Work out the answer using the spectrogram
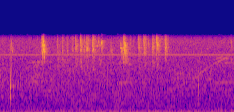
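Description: Birds chirping in quick, high twittering bursts that come and go. A single sharp click sounds near the start.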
